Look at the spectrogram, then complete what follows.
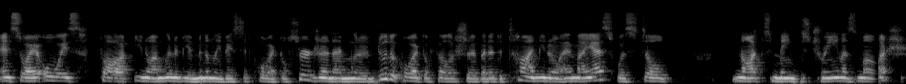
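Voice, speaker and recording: A woman with a non-native accent speaks at a very deep, low pitch. Her tone is dark and mellow, her intonation fairly even. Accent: noticeable foreign. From Ivory Coast. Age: 50s. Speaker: colorectal surgeon. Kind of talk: interview answer.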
